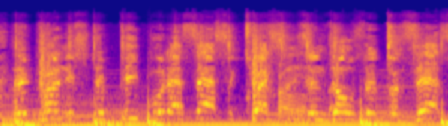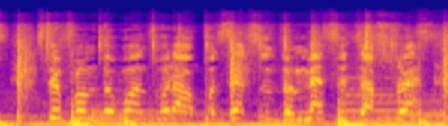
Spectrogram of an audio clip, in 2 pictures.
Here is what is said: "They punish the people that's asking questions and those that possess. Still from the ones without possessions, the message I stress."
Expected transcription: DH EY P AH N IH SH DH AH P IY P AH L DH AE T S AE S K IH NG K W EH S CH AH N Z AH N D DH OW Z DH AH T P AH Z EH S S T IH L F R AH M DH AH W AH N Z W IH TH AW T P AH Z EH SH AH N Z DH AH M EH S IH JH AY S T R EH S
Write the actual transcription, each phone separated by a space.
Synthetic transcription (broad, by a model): DH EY P AH N IH SH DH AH P IY P L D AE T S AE S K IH K W EH S CH AH N Z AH N DH OW Z DH AH T P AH Z EH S S T IH L F R AH M DH AH W AH N Z W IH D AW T P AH Z EH S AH Z DH AH M EH S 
